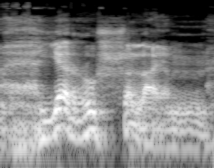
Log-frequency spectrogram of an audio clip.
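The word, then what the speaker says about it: ירושלים: Yerushalayim is the way of pronouncing it if you're Jewish.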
